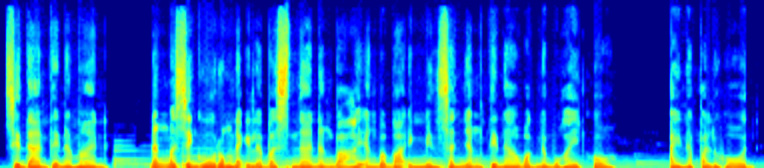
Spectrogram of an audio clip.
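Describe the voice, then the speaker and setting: A woman narrating a scripted romance drama in a measured, suspenseful and melodramatic manner. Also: low voice, animated, dark tone. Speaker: story narrator. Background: music.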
